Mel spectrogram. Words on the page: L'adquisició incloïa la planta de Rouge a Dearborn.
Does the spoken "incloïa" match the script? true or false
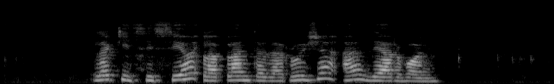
false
